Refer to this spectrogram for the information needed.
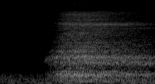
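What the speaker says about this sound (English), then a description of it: "Take a couple of deep breaths in" A deep breath is drawn in during a wall Pilates stretch, a close, breathy rush that starts quietly and swells into a long sustained inhale.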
